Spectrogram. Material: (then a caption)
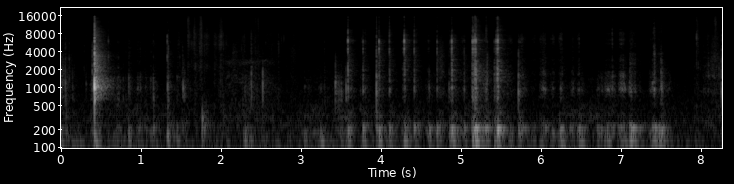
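Hard plastic. A metal pick scratches and picks in the gaps around the shoulder buttons of a black, hollow, hard-plastic PS3 controller held in a gloved hand, cleaning it. A sharp click opens the clip, then a run of short, dry, scratchy ticks and scrapes follows with brief bright edges and no ring.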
